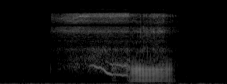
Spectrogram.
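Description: A Boston Terrier snores with one raspy, hissing breath that ends in a low, buzzing rattle.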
